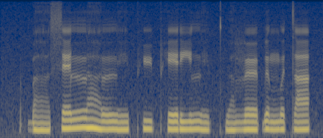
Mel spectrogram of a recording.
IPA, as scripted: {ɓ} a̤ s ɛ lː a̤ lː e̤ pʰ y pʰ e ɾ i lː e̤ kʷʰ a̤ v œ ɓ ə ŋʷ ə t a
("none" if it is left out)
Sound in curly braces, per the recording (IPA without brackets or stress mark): ɓ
